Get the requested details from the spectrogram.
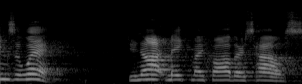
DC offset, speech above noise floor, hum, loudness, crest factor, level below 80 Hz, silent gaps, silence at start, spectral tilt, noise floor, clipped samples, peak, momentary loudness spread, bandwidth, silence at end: under 0.1%; 33 dB; none; -35 LUFS; 22 dB; -82 dBFS; none; 0 s; -3 dB/octave; -69 dBFS; under 0.1%; -14 dBFS; 10 LU; 19.5 kHz; 0 s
